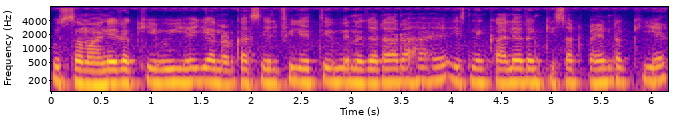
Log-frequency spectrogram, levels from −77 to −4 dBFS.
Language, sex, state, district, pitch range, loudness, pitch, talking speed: Hindi, male, Chhattisgarh, Bastar, 175-190 Hz, -18 LUFS, 180 Hz, 205 wpm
